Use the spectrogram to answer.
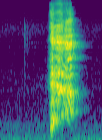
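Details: Adult female streamer with recurring hiccups, which she thinks may come from eating too fast: a single abrupt, brief hiccup with a sharp onset and quick fade.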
